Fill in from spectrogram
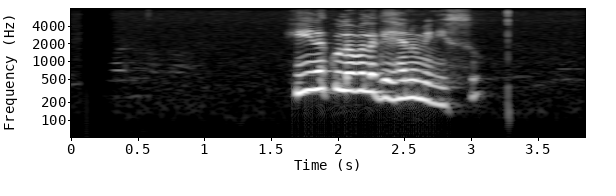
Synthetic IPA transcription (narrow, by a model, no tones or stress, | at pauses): hiːnɐkulɐʋɐlɐɡɛɦɐnuminisːu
